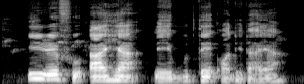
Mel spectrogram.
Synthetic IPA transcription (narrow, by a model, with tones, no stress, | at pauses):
i˦ɾe˦fu˨ʔa˦ɦja˦ne˨bu˦te˦ʔɔ˨dɪ˨da̰˨ja˦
